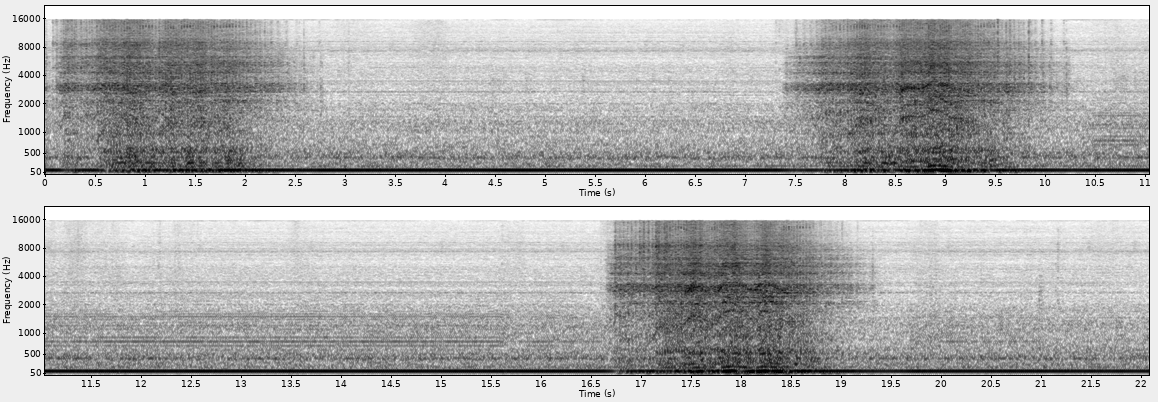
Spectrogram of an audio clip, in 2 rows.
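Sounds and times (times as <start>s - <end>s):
sewing machine motor humming: 0.0s - 2.8s, 7.4s - 10.4s, 16.6s - 19.4s
sewing machine stitching fabric: 0.0s - 2.8s, 7.4s - 10.3s, 16.7s - 19.4s.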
